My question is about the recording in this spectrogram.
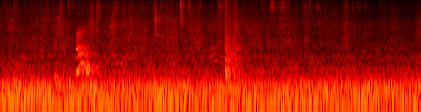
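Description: Small dog whimpering briefly twice, about a second and a half in and again more faintly around four and a half seconds, with light clicks, over a steady low rumble.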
